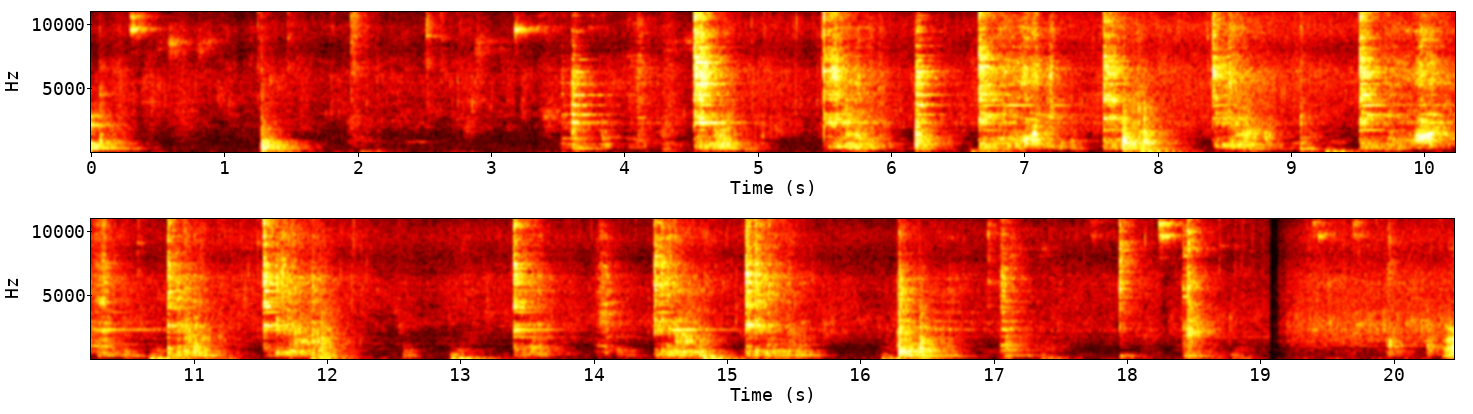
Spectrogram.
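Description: Vegetables and drumsticks sizzle in a hot pan while a utensil scrapes and stirs in regular strokes, with occasional clinks of metal against the pan.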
